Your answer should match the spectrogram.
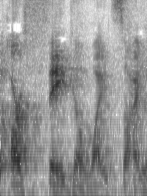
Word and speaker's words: Arcega-Whiteside: No, Arcega-Whiteside. Yeah. That's how they say it.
